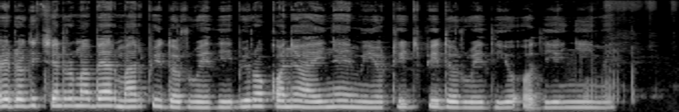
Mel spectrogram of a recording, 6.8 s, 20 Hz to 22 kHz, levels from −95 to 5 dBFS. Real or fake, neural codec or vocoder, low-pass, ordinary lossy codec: real; none; none; none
